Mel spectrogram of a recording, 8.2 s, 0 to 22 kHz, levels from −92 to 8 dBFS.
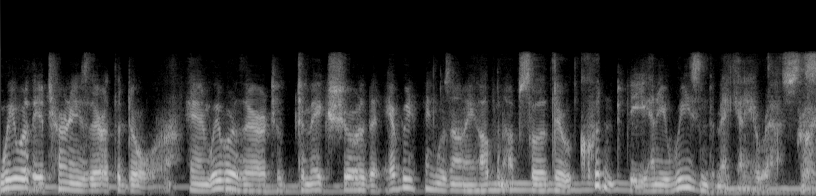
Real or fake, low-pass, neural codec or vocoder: fake; 7.2 kHz; vocoder, 44.1 kHz, 128 mel bands, Pupu-Vocoder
